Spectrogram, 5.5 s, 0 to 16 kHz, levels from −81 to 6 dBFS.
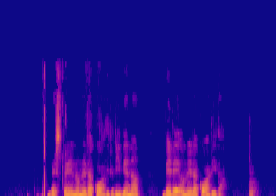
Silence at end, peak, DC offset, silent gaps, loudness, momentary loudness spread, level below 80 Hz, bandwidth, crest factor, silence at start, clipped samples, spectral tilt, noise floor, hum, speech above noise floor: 0.45 s; -2 dBFS; under 0.1%; none; -22 LUFS; 19 LU; -72 dBFS; 11 kHz; 20 dB; 0.85 s; under 0.1%; -6.5 dB/octave; -63 dBFS; none; 43 dB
